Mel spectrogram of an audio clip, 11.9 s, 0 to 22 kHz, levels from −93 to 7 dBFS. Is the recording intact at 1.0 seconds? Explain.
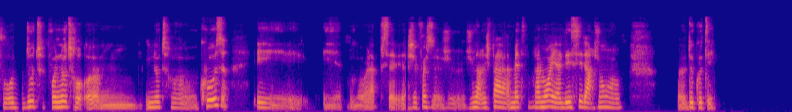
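Yes, at 1.0 seconds the speech plays through cleanly with no dropout, click, distortion or other fault to be heard.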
